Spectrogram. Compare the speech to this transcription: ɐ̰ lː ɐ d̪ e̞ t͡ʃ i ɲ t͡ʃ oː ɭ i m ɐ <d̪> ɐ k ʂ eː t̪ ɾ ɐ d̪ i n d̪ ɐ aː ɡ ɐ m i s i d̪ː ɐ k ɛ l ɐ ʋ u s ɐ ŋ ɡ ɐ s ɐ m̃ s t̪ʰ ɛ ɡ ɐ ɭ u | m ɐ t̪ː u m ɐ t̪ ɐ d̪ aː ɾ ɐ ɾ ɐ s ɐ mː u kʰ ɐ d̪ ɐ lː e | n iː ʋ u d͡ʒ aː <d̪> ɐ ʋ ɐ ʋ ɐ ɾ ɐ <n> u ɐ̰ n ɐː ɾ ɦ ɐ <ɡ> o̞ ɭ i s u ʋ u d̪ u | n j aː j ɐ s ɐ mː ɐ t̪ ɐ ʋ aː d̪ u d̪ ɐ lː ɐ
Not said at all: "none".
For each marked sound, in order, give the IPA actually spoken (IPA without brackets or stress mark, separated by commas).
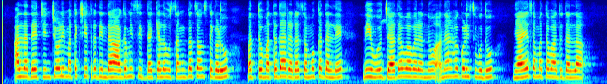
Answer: t̪, d̪, nː, ɡ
